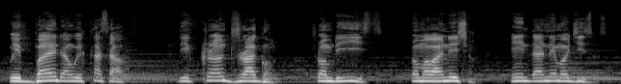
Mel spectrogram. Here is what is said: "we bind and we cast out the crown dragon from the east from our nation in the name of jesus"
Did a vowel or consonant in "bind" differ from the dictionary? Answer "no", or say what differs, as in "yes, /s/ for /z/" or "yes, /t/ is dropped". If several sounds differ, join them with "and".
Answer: no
